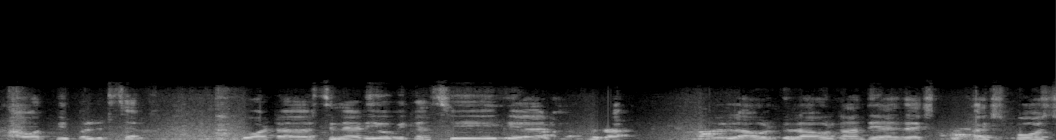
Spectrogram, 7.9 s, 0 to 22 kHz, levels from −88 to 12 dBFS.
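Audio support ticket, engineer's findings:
Gain pumping throughout the speech. Gain swing around 25 dB. Loud and soft parts pulled close together, squashed. Likely cause: mic gain set far too high, fast limiter/compressor clamping every peak. Upper band stops near 8 kHz, consistent with the Opus call path.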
